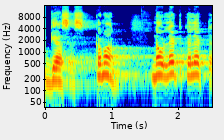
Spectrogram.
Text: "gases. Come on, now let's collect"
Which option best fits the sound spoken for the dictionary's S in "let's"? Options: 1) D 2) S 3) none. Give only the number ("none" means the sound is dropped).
3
